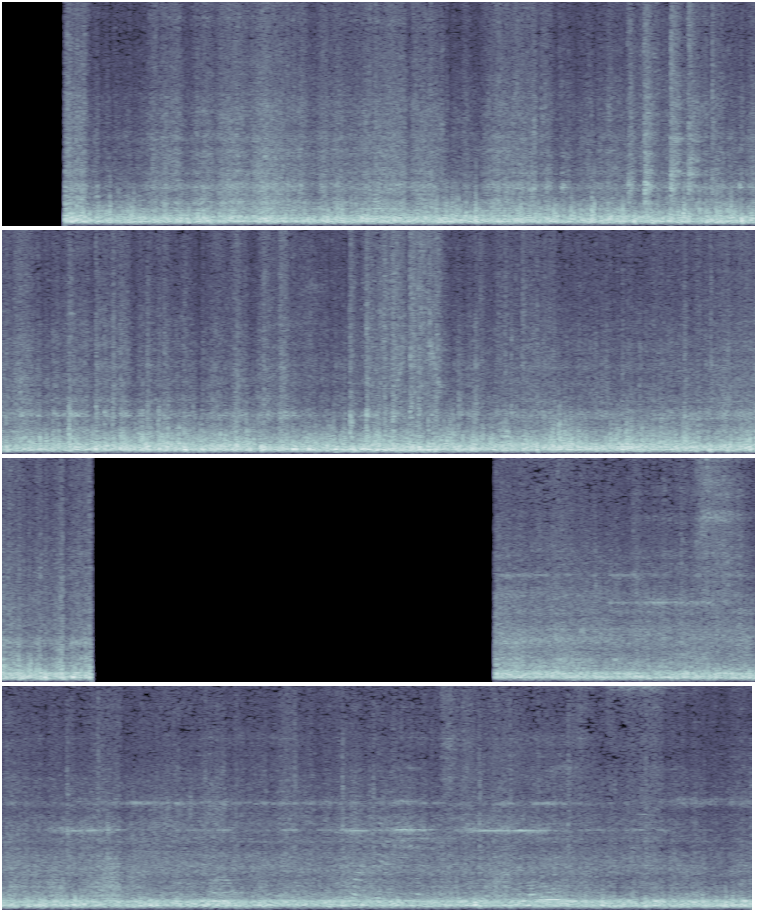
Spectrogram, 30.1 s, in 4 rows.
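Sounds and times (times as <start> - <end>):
rumble of wheels on rails: 0.6 - 16.0, 20.0 - 30.0
sharp clacks: 6.2 - 7.2, 11.0 - 12.4.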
